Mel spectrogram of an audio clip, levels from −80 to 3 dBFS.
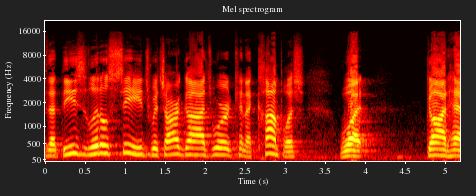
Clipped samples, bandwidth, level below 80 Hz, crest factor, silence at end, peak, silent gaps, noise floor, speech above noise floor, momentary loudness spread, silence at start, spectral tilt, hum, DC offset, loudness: under 0.1%; 16.5 kHz; -56 dBFS; 16 dB; 0 s; -4 dBFS; none; -49 dBFS; 31 dB; 10 LU; 0 s; -4 dB/octave; none; under 0.1%; -19 LUFS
